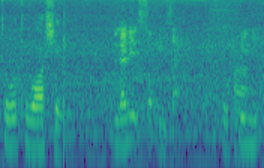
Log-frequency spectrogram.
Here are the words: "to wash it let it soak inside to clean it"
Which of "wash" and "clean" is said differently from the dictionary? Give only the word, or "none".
clean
